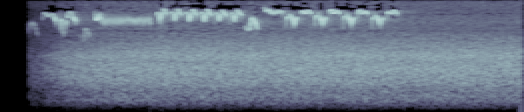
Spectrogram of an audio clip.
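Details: A Pacific Wren on Vancouver Island sings a rapid, very high tinkling run of notes lasting about two seconds, over a steady rushing sound like a stream.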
